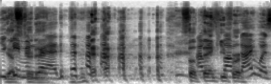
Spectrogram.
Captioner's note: laughing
